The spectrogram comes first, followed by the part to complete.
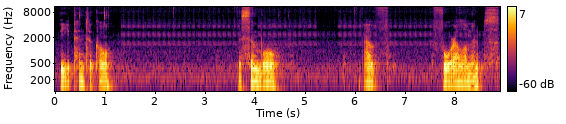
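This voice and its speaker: A soft-spoken ASMR performer playing a shopkeeper, presenting items in an unhurried, explanatory way. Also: low-pitched, creaky, a little hiss or hum.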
